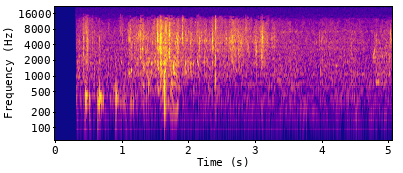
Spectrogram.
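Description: Faint splashing and trickling water, with a cluster of small splashes and crackles in the first three seconds that then thins out.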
